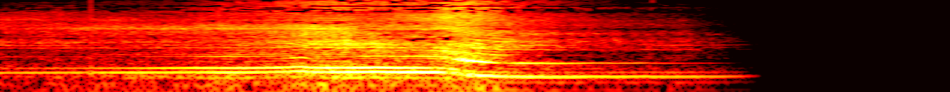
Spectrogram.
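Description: Rally car approaching and passing at speed, its engine note growing louder and rising slightly, then dropping in pitch about three seconds in as it goes by and fading away. The sound cuts off suddenly near the end.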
